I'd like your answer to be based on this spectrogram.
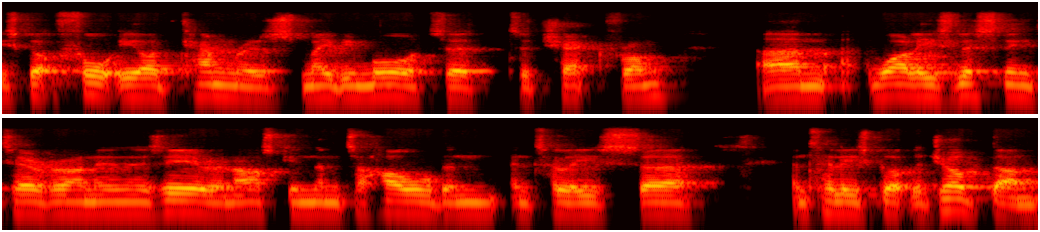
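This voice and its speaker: With an English accent, a man speaks at a moderate pace against a quiet background. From Ireland. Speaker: former F1 team manager. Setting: video call.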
